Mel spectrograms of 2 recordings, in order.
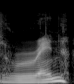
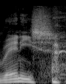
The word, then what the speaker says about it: Rennes: It's Rennes. I think John went for a more Bishop Briggs pronunciation in Rennies, which is sort of like the heartburn stuff.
